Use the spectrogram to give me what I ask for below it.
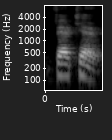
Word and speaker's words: Werther: of young verter oh verter spells with a W in German pronounced with a V th is pronounced as a t ver the Sorrows of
